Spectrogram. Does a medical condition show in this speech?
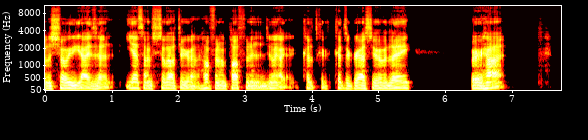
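Yes: multiple system atrophy.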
